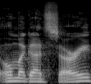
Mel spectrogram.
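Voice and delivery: mocking, funny-sounding delivery. Retelling how the other speaker apologized, imitating a funny-sounding apology. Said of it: "you said it in a funny way that was like".

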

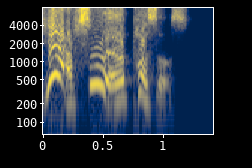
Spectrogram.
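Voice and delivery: really excited, eager, high, quick burst. Retelling how she answered a question about puzzles, acting really excited. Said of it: "She gets really excited".

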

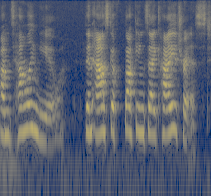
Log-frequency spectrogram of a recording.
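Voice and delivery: very slow, mad, angry tone. Answering another speaker's repeated questions about the ego, sounding mad. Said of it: "Why are you so mad?".

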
